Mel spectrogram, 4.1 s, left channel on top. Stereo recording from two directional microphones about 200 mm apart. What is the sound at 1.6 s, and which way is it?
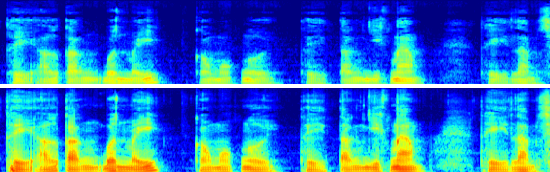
Speech, 25° right (ahead or behind).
